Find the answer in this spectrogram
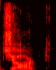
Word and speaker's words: JWT: Wait, do you guys know that GWT is actually supposed to be pronounced as jot?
